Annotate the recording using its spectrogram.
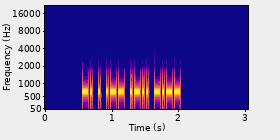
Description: Morse code, heard as a keyed tone, about 40 wpm, 700 Hz. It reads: NEWLY
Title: LY Suffix - Top 100 Words with Base Words 40wpm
